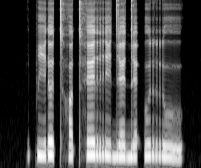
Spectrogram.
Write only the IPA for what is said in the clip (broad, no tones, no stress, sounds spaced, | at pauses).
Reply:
p i ɾ ə tʰ ɒ tʰ ɛ r i d ɛ d ɛ ʔ u r u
